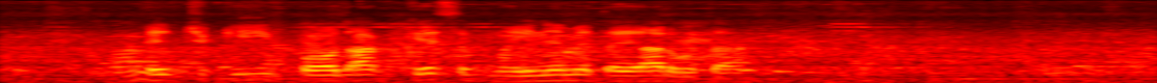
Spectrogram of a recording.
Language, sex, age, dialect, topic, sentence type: Hindi, male, 36-40, Kanauji Braj Bhasha, agriculture, question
